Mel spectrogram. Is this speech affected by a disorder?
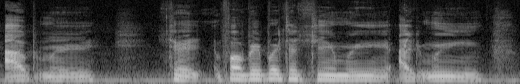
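Yes: cerebral palsy; uses light writer communication device; interview combines own voice with audio typed on Lightwriter communication device.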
